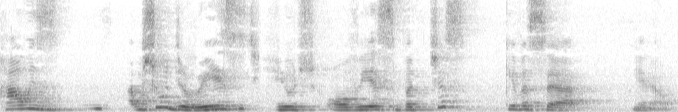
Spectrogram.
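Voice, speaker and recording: With noticeable background noise and audible room echo, a woman with a non-native accent speaks at a fairly high pitch with ordinary pitch variation. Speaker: podcast host. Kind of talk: interview. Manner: animated.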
